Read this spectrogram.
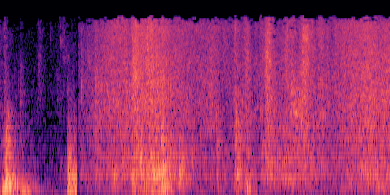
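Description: Cardboard rustles and crinkles as a panel is unwrapped.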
